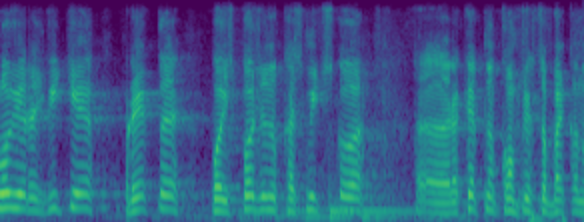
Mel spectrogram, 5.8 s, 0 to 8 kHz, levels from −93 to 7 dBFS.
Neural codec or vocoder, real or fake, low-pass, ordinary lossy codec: none; real; 7.2 kHz; Opus, 16 kbps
